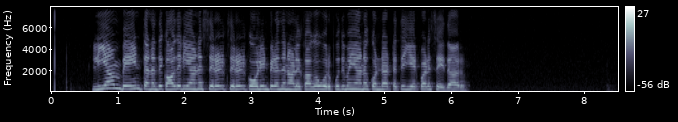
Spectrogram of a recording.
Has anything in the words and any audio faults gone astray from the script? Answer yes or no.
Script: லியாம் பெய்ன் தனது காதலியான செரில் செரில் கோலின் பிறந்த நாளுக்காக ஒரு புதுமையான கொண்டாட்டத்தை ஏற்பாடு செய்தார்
no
